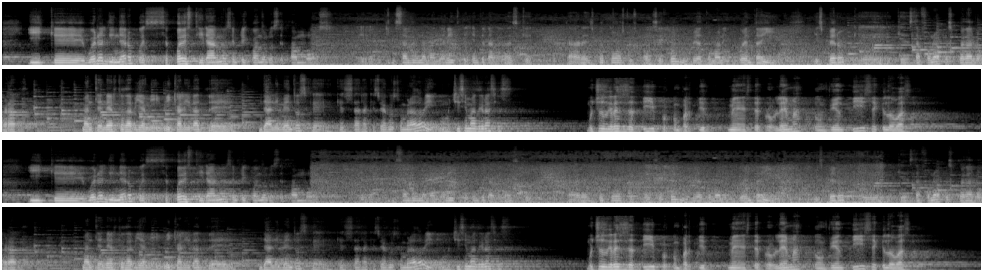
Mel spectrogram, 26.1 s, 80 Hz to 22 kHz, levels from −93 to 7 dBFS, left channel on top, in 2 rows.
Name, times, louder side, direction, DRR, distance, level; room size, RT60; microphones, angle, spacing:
voice 1, 0.4-2.1 2.3-4.3 4.7-7.1 7.5-10.4 10.8-13.4 14.1-19.8, left 2 dB, 40° left, 10 dB, 0.9 m, -24 dB
sound 1, 4.1-11.8, right 1 dB, 35° right, 1.2 m, -29 dB
sound 2, 11.3-17.0, left 6 dB, 70° left, 0.8 m, -37 dB
voice 2, 20.9-22.5 22.7-25.2, right 1 dB, 10° right, 9 dB, 0.6 m, -24 dB
27.0 x 26.0 x 4.8 m, 2.5 s
head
